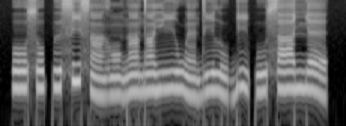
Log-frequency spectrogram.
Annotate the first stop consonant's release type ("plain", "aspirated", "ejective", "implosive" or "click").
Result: plain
